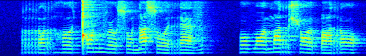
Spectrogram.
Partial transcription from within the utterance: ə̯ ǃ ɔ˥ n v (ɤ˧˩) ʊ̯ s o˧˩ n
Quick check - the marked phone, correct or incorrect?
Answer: incorrect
